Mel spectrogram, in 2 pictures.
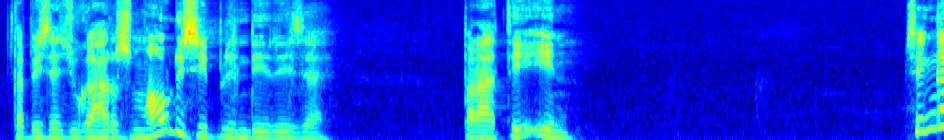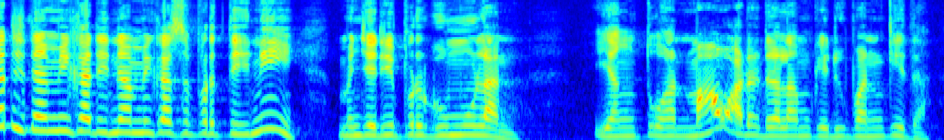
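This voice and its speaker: A middle-aged man preaching a sermon as a pastor, in a conversational, animated way. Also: sits high, fast, pauses often. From Indonesia. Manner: conversational, animated storytelling with mimicked voices.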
